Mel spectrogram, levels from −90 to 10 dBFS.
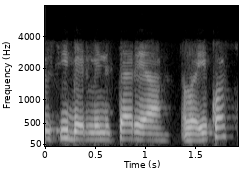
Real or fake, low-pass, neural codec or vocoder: real; 7.2 kHz; none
